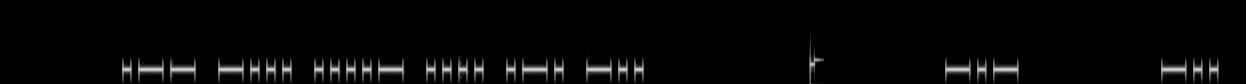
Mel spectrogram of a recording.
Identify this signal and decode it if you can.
Morse code, heard as a keyed tone, about 15 wpm, spaced as for 11 wpm, 700 Hz. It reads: WB4HRD KD
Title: USA Call Signs - 6 Characters - 6x Character Spacing - 15wpm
